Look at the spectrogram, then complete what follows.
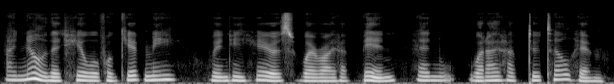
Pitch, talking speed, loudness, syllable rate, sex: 185 Hz, 205 wpm, -15 LUFS, 4.3 syllables/s, female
